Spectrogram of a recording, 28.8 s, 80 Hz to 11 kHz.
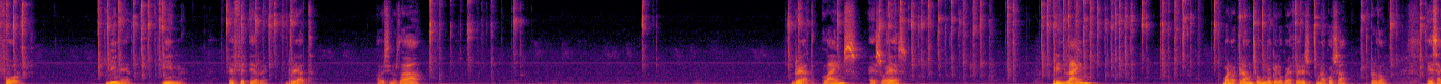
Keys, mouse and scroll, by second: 0.0-6.3 typing, 8.6 BackSpace, 9.5 BackSpace, 9.7 BackSpace, 10.2 ., 12.9 typing, 15.5-26.3 typing, 27.3 Escape, 27.8-28.4 typing.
